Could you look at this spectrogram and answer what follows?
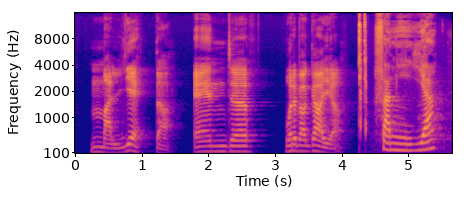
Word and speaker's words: maglietta: So we've got the words famiglia, famiglia, figlio, figlio, foglia, foglia, maglietta, maglietta.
